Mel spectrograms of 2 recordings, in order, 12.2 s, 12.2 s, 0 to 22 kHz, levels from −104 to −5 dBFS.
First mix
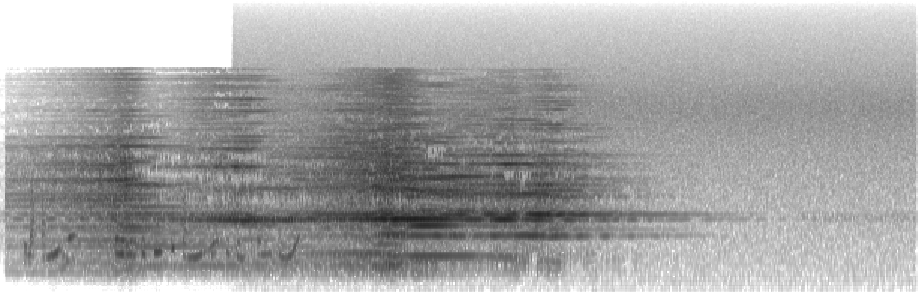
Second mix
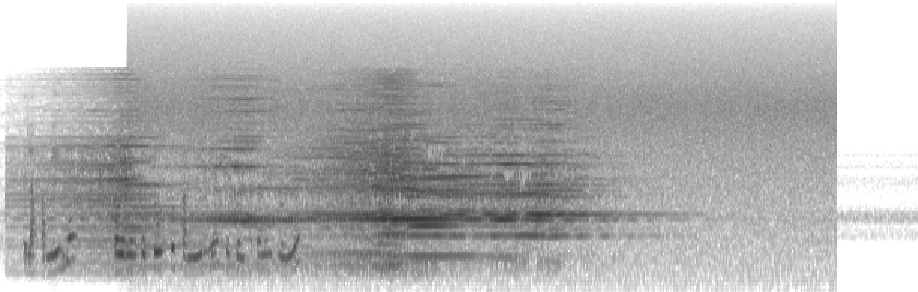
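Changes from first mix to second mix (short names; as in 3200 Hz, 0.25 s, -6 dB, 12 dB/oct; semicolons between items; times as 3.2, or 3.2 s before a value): first sound -9.0 dB; second sound: entry -1.40 s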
